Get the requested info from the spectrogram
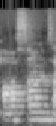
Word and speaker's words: opossum: We have It looks like opossum, but it's pronounced possum. And I'm like, why just remove the O?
